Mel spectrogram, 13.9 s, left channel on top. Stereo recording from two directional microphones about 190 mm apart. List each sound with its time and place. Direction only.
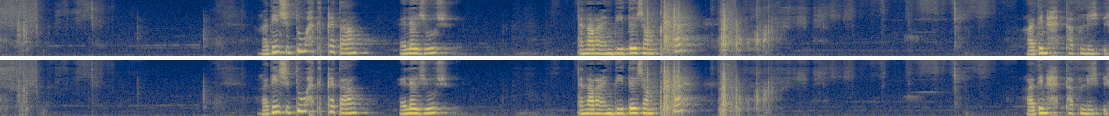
3.2 s a woman's voice: 20° right (ahead or behind)
7.2 s a woman's voice: 20° right (ahead or behind)
12.8 s a woman's voice: 20° right (ahead or behind)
